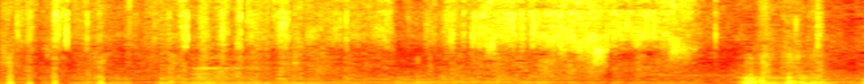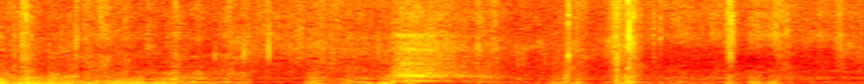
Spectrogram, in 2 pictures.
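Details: Wild bees surround a giant mountain hive being harvested for honey. Their dense, continuous buzzing hum swells and fades, with a brief hissing rush early on and scattered clicks and thumps from the harvest work.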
